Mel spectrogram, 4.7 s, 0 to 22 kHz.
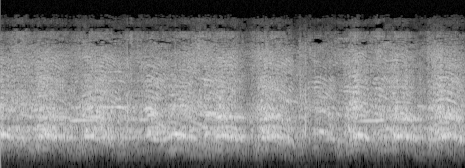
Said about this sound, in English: Those in attendance appeared to be excited for Biden's candidacy, with chance of 4 more years, and "Let's go, Joe" shouted in the room.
